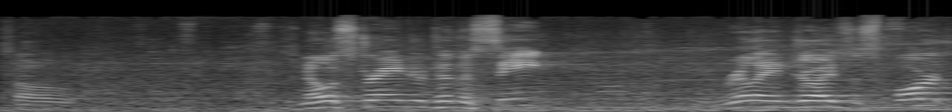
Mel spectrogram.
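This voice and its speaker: A man's voice: sits high, big pitch swings, unhurried, background noise. A man announcing a tractor pull in a folksy way, calling and repeating figures.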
